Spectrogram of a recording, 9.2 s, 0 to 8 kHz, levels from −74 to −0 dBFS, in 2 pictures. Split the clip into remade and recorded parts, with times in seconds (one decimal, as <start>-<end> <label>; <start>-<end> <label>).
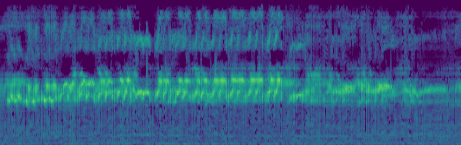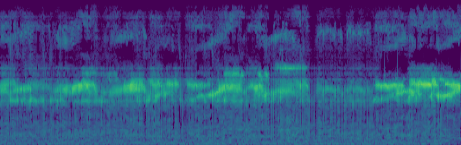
0.0-9.2 remade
